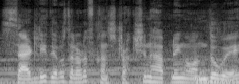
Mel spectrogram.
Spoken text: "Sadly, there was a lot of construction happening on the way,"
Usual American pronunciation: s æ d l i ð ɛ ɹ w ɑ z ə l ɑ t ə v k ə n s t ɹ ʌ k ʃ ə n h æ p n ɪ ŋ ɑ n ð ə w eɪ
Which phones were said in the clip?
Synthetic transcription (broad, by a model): s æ d l i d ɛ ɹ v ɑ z ə l ɑ t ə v k ə n s t ɹ ʌ k ʃ ə n h æ p n ɪ ŋ ɑ n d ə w eɪ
